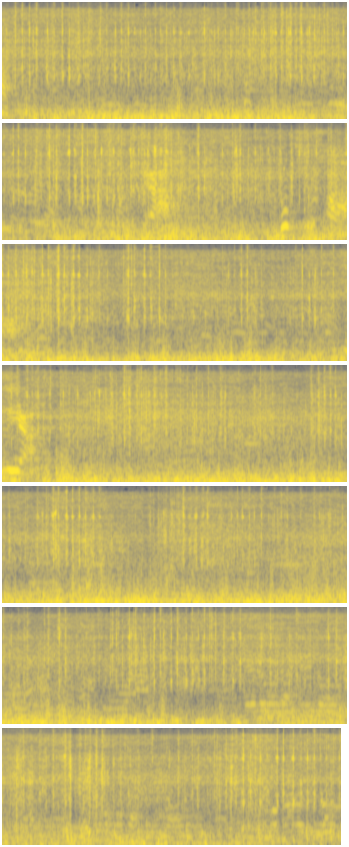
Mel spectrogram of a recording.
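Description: Mountain bike running fast downhill on a dirt trail: a steady rush of wind buffeting the microphone over the knobby tyres rolling on hardpack and the bike rattling over bumps.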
